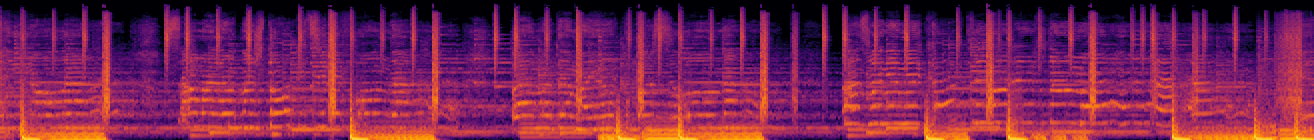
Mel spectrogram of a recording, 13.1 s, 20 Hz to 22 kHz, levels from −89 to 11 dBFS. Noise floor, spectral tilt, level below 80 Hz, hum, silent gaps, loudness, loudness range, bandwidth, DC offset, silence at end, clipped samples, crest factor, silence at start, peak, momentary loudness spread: -34 dBFS; -5 dB/octave; -12 dBFS; none; none; -13 LUFS; 3 LU; 16 kHz; under 0.1%; 0 s; under 0.1%; 10 dB; 0 s; 0 dBFS; 13 LU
